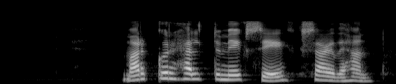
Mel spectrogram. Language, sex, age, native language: Icelandic, female, 11, Icelandic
